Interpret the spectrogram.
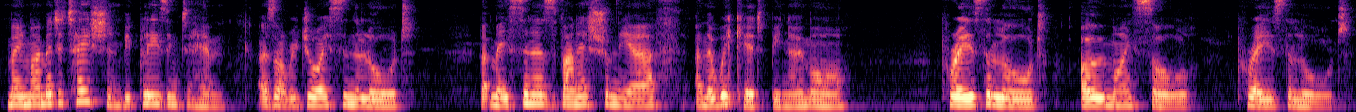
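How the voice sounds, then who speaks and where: A woman reading a psalm aloud in a slow, deliberate recitation. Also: mid-range voice, a little mellow.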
